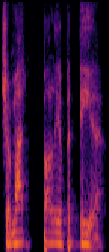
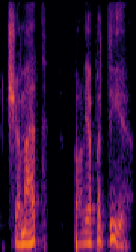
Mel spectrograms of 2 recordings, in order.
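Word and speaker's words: Chamath Palihapitiya: was, but also the fact that he could pronounce the person's name. So if you can, please, Chamat Palihapitiya. one more time for the people. Chamat Palihapitiya.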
